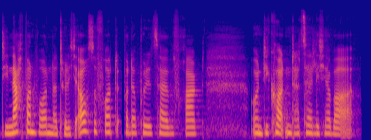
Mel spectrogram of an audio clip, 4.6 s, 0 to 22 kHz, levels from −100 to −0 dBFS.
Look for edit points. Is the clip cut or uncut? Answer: uncut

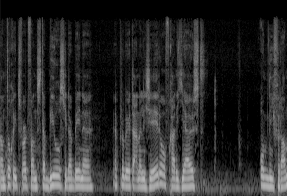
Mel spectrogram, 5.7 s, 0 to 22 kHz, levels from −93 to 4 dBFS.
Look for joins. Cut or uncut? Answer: cut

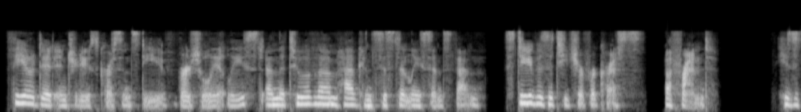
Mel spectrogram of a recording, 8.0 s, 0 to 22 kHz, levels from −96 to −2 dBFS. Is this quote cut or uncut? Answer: cut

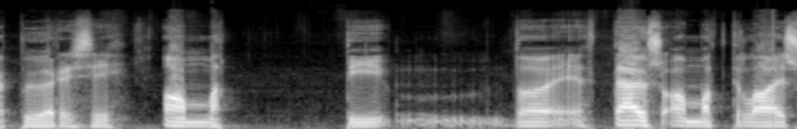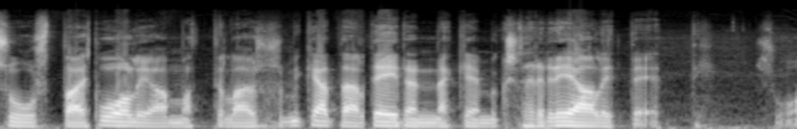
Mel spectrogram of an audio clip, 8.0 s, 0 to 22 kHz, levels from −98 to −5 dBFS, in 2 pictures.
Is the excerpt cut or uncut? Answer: cut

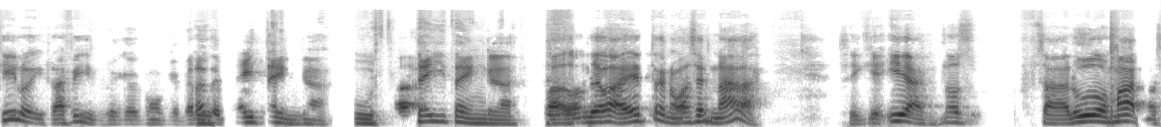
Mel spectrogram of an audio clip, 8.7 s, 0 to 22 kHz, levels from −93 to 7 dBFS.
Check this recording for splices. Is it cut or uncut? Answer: uncut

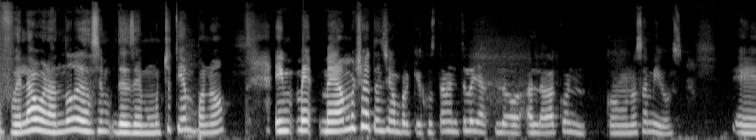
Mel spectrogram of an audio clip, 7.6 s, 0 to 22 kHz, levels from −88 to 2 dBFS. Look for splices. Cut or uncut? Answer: uncut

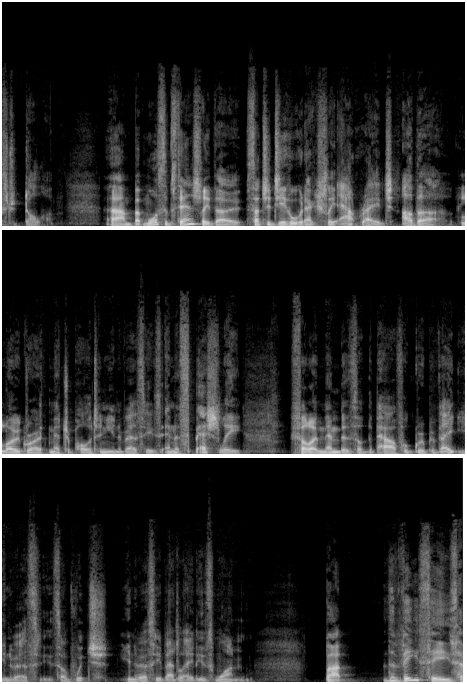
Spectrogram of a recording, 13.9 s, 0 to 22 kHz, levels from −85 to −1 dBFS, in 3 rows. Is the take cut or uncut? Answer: uncut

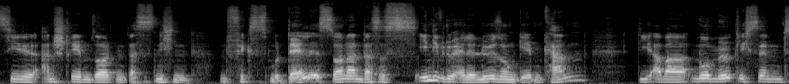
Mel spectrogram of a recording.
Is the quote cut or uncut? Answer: uncut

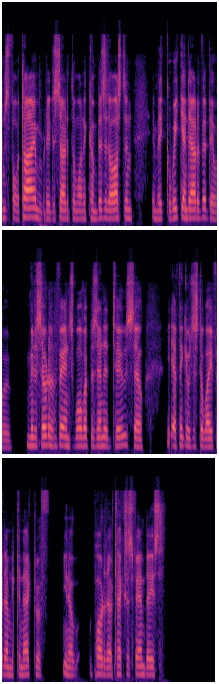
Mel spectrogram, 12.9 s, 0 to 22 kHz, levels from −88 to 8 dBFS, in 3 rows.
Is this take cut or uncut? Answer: uncut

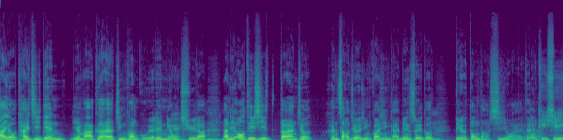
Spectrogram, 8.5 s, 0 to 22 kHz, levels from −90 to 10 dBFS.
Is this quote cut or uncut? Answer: uncut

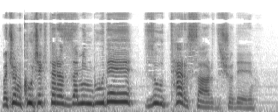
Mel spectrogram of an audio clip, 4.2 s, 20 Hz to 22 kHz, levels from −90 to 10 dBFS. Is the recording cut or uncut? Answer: cut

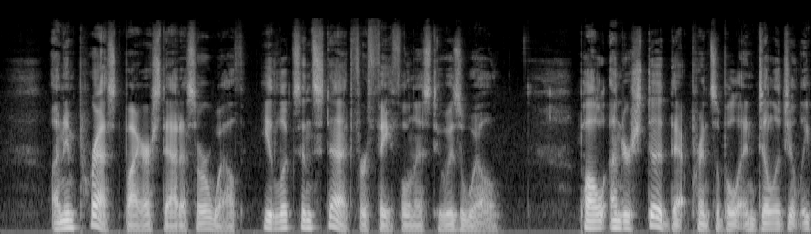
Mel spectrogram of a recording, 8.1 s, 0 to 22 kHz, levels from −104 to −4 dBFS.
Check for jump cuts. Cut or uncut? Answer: uncut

